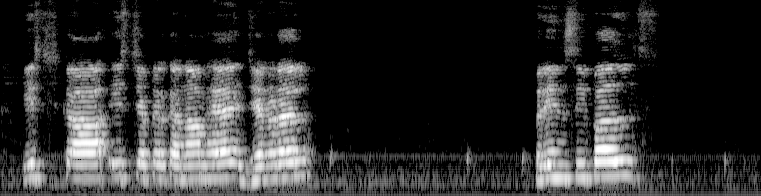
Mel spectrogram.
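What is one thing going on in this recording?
A young man speaks calmly and clearly, close by.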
